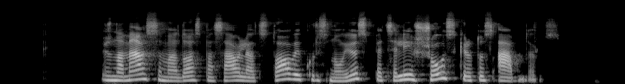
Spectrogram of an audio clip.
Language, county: Lithuanian, Telšiai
